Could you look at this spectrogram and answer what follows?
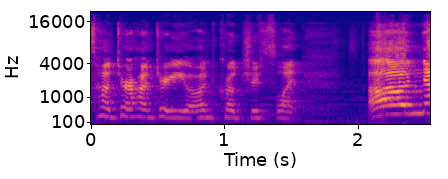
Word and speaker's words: Hunter x Hunter: watched Hunter x Hunter he pronounced the X in it and I told him it's pronounced Hunter Hunter you uncultured swi oh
